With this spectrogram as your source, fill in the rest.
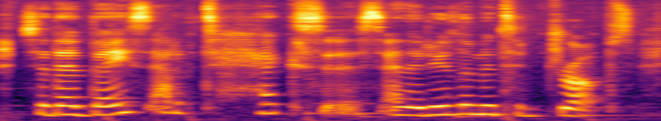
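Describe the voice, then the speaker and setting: Against noticeable background noise, a woman with an Australian accent speaks at a high pitch. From Australia, Gold Coast. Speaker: fashion vlogger. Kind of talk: casual vlog chat. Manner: fast; animated.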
